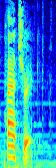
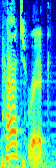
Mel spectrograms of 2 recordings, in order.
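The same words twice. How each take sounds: First: The T and R blend into a ch-like sound. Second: The T and R are pronounced as separate sounds. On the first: "T and R will come together to make a tr" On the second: "Instead of Patrick"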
